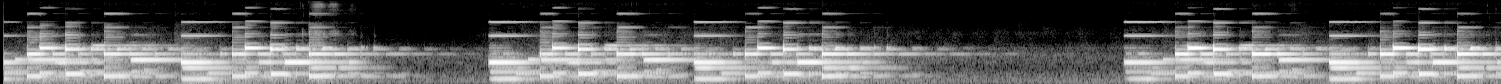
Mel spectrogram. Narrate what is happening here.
i was in bed and have a call from my home.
